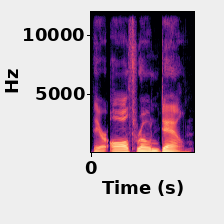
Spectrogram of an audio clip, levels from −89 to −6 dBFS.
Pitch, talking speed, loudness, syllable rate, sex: 120 Hz, 195 wpm, -14 LUFS, 4.1 syllables/s, male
